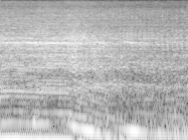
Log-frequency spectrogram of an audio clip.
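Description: A boat engine runs after its air filter was cleaned, fuel filter drained and throttle adjusted, a steady close mid-pitched drone with a slight change in revs partway through, alone without talk.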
